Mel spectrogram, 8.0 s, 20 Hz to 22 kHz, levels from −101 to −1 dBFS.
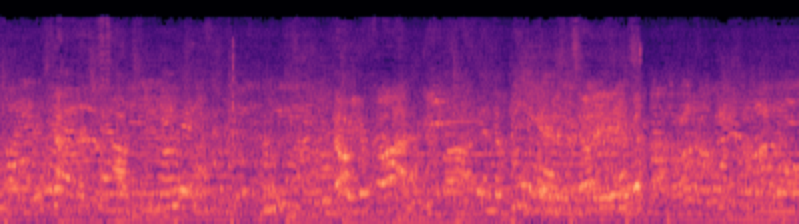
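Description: A brief glitch cuts through the sound from 2.32 to 2.36 s, and a second, similar one follows from 6.36 to 6.41 s, each lasting only about 40 ms. Both are damaged data in a compressed stream: a short stretch of the encoded bytes was corrupted, so the decoder misread those frames and lost its place in the bitstream while hunting for the next valid frame header to resume normal decoding.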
